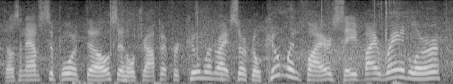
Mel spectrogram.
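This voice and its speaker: A man doing live radio play-by-play commentary of a hockey game, describing the action in crisp detail. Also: high voice, normal speed. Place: indoor ice hockey arena. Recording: noisy live arena broadcast. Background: loud arena noise.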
